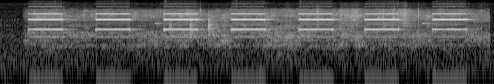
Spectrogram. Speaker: saya akan memutar nada beip yang biasa kita dengar dari meteran PLN saya sudah merekam suara Bajar tersebut yang bunyinya seperti ini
